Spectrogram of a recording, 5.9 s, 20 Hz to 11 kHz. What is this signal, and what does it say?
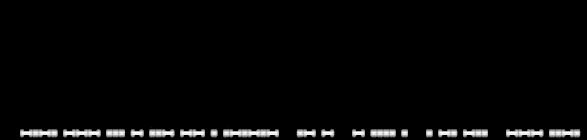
Morse code, heard as a keyed tone, about 38 wpm, 600 Hz. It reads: COSTUME. AT THE END OF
